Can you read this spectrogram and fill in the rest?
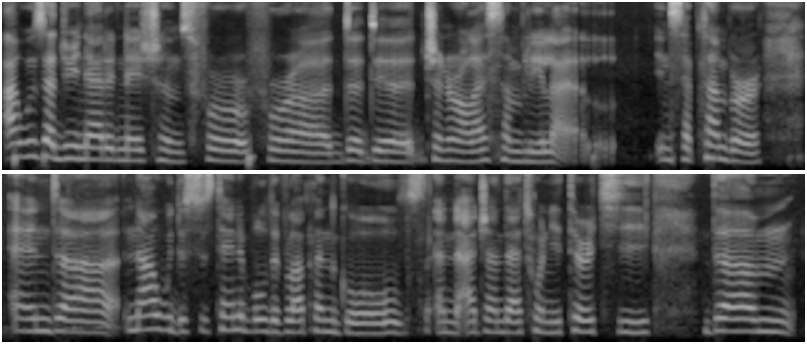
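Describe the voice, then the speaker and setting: Woman from Morocco, halting interview guest. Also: mid-range voice, fairly even intonation, mellow. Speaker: interview guest, foundation founder. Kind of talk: conversational interview.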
